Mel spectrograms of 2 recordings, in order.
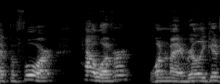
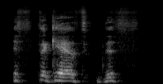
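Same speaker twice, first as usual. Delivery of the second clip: quieter, snake-like voice; 6 dB quieter than usual. Trying out an accent using a friend's tongue-placement tip, sounding like a snake. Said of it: "I sound like I sound like um the fuck is that uh, the snake?".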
